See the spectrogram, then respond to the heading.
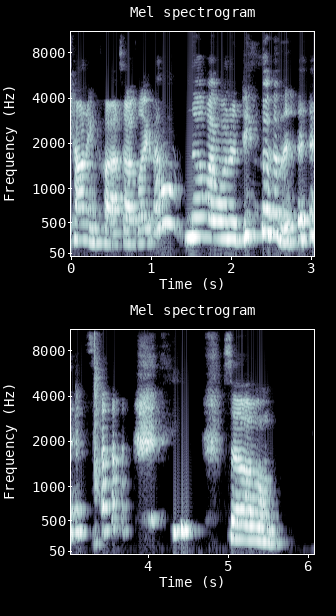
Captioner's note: laughing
